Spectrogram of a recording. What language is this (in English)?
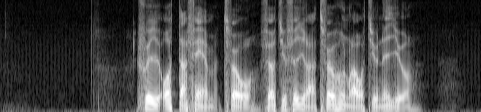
Swedish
